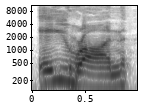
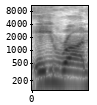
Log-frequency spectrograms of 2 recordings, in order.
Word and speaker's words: Aaron: A I think he pronounced it Aon uh Aaron Ford. Aon Ford gets he gets mad when you call him Aaron Aon Ford.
